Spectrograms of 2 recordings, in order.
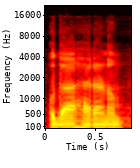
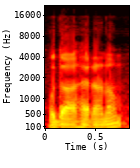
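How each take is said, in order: Both takes have the same delivery.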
